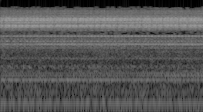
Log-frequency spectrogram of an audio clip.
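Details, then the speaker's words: Hydraulic motor demo rig with aeration valve opened to let air into the system: steady loud hiss and hum with a fizzing, bubbly edge over the pump drone; pump aeration dropping efficiency and causing cavitation. "the efficiency is dropping off so we get more bubble you know this is a pump collapsing and will create cavitation"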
